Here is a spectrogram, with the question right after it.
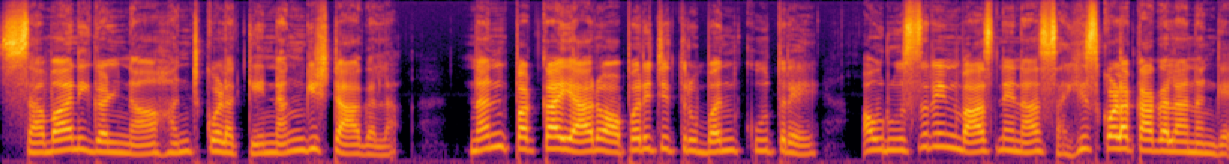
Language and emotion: Kannada, disgusted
